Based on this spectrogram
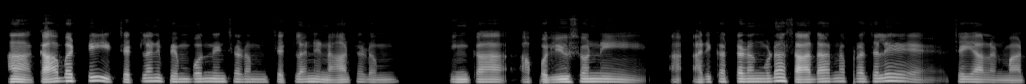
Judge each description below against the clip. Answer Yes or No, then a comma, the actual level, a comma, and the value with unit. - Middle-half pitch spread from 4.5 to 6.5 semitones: No, average, 2.7 semitones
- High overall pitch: No, low, 125 Hz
